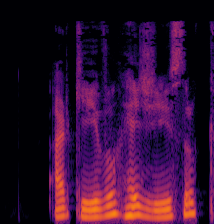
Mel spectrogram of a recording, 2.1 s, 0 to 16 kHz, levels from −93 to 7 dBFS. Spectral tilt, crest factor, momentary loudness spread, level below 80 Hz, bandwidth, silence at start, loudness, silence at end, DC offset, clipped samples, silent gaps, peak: -7 dB/octave; 16 dB; 6 LU; -64 dBFS; 11.5 kHz; 0.55 s; -26 LUFS; 0 s; under 0.1%; under 0.1%; none; -10 dBFS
